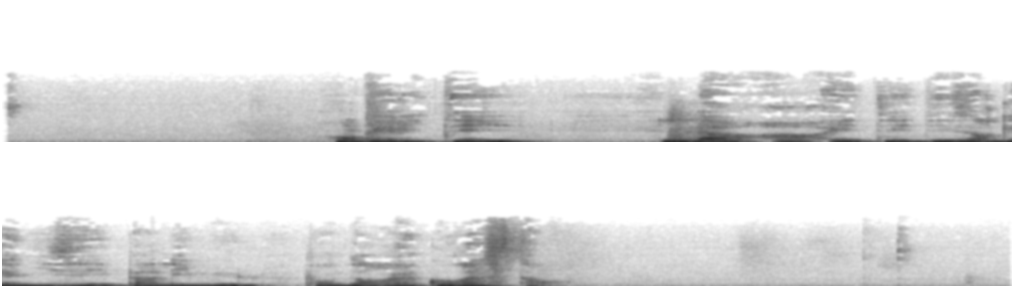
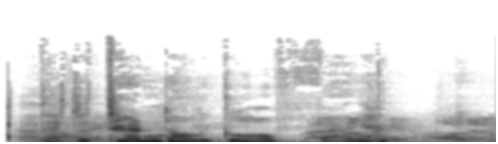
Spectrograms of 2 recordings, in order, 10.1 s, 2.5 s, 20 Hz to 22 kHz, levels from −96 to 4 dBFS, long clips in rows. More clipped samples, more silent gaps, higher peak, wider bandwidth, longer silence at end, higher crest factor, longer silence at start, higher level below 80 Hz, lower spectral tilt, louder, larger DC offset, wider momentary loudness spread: neither; neither; about the same, -4 dBFS vs -2 dBFS; second, 9.6 kHz vs 16 kHz; first, 2.3 s vs 0 s; about the same, 16 dB vs 16 dB; first, 1.65 s vs 0 s; first, -38 dBFS vs -44 dBFS; first, -7.5 dB/octave vs -5.5 dB/octave; about the same, -18 LUFS vs -17 LUFS; neither; about the same, 10 LU vs 11 LU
